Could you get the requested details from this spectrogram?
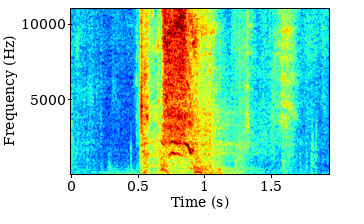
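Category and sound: human body sound, sneeze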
